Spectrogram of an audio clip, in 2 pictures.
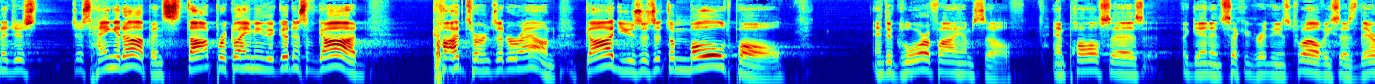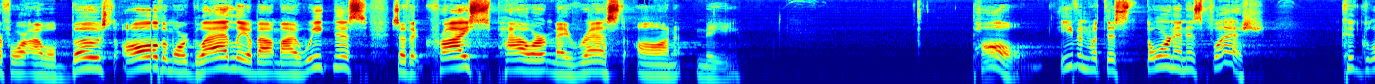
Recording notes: On Sunday, July 22 at Redeemer Presbyterian Church in Charleston, SC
